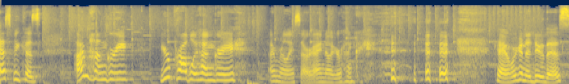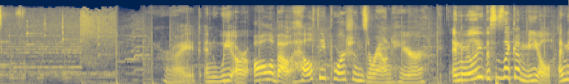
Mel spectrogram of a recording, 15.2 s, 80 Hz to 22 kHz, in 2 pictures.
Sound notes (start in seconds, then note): 4.8 laughs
